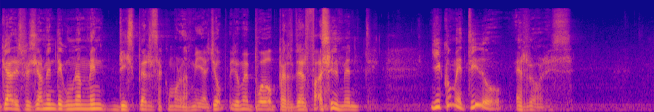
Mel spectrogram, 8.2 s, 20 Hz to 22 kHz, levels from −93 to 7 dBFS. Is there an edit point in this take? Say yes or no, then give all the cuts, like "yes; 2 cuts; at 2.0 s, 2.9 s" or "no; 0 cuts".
no; 0 cuts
